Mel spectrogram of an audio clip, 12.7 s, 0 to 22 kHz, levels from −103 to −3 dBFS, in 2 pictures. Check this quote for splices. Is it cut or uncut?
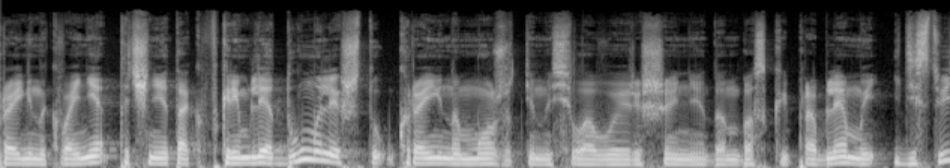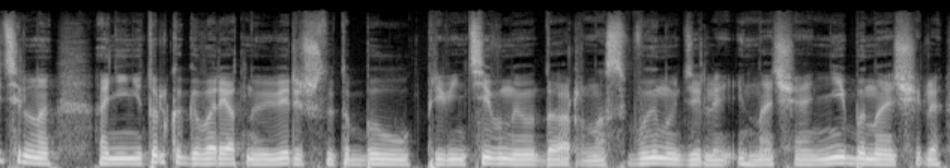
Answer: cut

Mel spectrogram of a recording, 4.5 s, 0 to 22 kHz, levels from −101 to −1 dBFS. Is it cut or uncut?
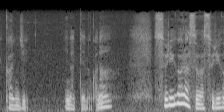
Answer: uncut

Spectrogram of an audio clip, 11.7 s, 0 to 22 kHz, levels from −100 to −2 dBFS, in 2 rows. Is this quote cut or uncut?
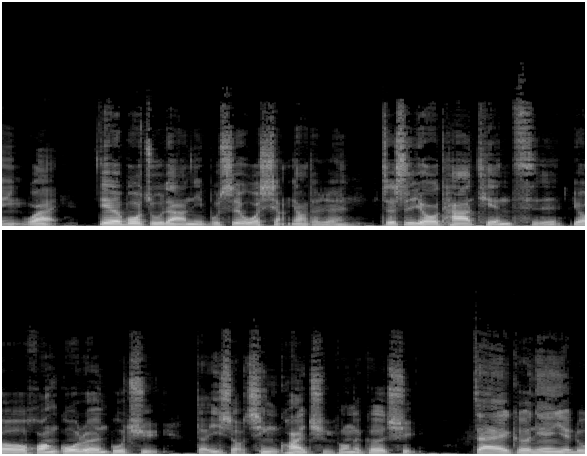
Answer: uncut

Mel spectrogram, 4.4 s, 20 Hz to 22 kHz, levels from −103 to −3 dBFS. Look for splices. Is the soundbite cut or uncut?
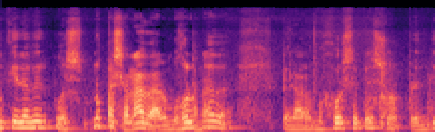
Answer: cut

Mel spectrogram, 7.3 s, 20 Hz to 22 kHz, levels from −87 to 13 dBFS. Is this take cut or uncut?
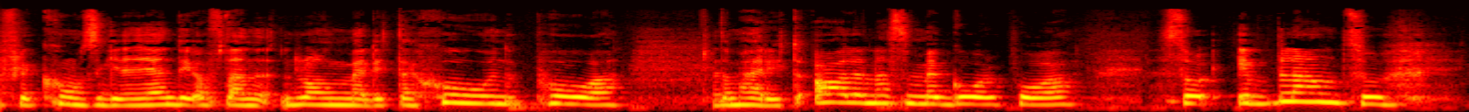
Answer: cut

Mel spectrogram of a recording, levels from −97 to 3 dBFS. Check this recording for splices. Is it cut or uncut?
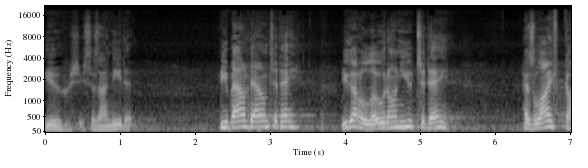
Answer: uncut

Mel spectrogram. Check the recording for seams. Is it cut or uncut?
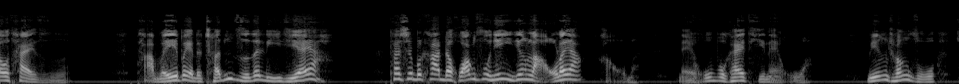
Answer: cut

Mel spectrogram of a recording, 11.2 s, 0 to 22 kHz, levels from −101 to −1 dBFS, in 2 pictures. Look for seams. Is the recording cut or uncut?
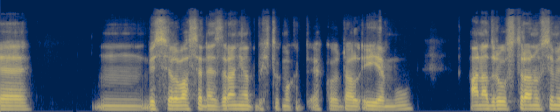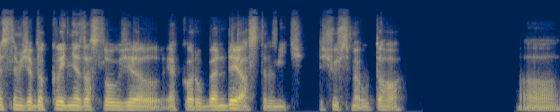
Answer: cut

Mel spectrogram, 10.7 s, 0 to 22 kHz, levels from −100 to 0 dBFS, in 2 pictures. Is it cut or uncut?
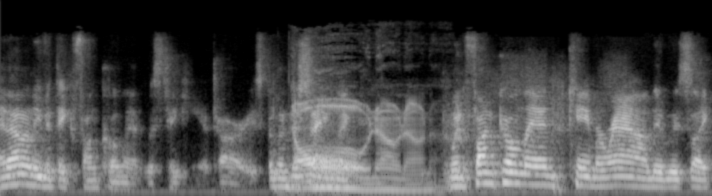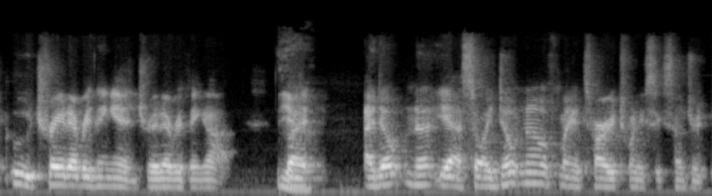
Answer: uncut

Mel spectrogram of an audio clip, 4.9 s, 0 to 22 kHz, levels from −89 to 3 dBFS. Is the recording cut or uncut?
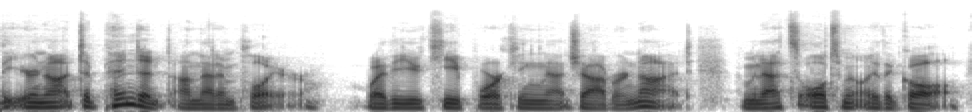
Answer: uncut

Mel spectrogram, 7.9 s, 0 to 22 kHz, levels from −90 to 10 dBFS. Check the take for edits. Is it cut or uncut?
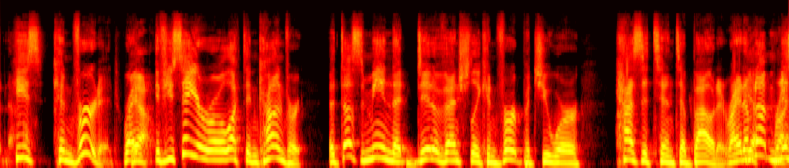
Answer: cut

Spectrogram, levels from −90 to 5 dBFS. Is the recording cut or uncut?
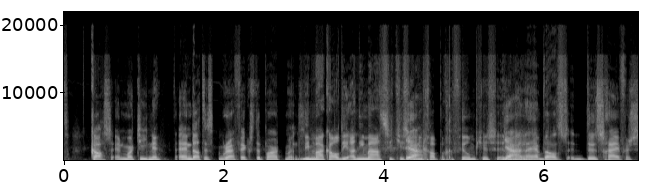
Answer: cut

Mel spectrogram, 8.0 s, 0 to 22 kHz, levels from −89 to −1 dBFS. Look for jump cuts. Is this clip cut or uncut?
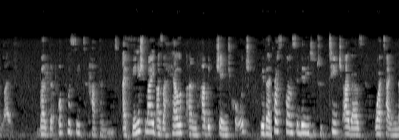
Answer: cut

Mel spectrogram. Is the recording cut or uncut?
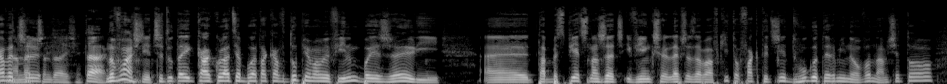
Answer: uncut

